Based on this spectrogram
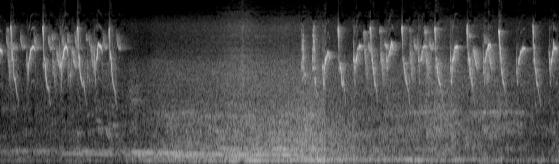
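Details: Bar-winged prinia, a semi-mature bird singing energetically, used as a morning playback to prompt others to reply. High, quick slurred chirps open the clip, a passing vehicle rumbles through the middle, then the rapid chirping resumes.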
